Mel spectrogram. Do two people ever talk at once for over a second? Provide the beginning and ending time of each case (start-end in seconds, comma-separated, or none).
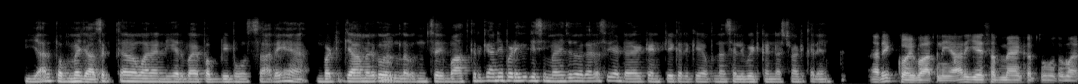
none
